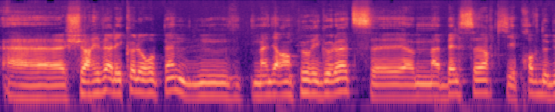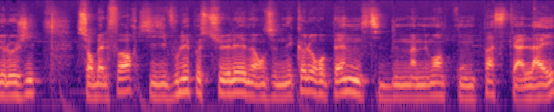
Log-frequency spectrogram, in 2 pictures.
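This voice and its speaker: Here a man talks at a fairly quick pace, his medium-pitched voice fairly even in intonation. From France, Alsace (Saverne). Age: 20s. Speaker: school sports development officer. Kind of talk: interview answers. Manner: hesitant, many filler sounds.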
